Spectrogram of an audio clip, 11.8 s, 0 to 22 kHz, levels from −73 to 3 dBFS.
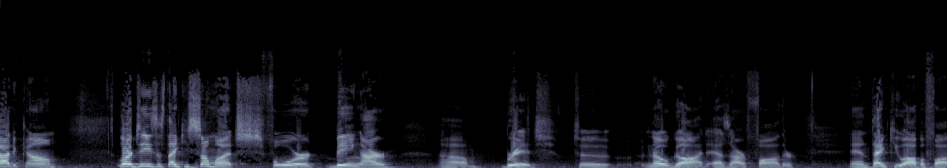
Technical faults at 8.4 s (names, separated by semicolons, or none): hard clipping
